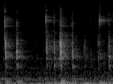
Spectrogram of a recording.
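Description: Quick, light keystrokes on a computer keyboard as a number is typed, a few close clicks in an uneven burst, with no talking.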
